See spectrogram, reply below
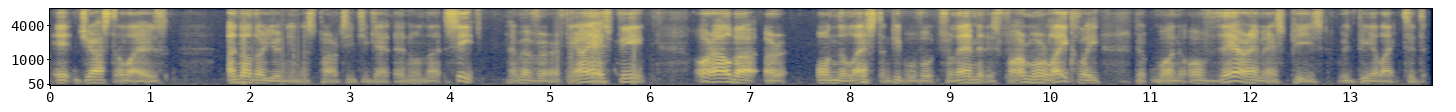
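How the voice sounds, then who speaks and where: A man, hoarse from a chest infection, hosting a measured, earnest political vlog from inside his car. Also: fairly low pitch, poor audio. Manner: measured, earnest, with frequent fillers. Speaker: political vlogger host. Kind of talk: talking-head political commentary.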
